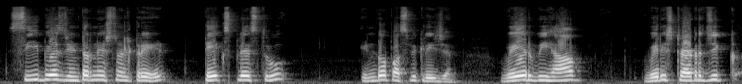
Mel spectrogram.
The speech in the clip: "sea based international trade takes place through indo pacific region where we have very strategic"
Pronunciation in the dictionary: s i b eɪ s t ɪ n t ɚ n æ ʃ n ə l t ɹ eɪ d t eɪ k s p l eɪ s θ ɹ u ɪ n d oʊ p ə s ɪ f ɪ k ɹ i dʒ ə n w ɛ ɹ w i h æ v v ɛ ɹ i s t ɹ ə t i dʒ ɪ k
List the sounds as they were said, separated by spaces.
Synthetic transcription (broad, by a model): s i b eɪ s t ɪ n t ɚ n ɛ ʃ n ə l t ɹ eɪ d t eɪ k s p l eɪ s t ɹ u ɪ n d oʊ p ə s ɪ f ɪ k ɹ i dʒ ə n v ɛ ɹ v i h æ v v ɛ ɹ i s t ɹ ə t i dʒ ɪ k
